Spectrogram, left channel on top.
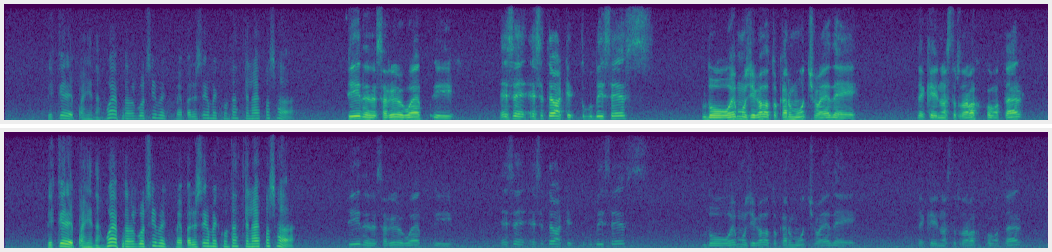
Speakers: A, on the right; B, on the left.
A: ¿de qué? De páginas web, algo así, me, me parece que me contaste la vez pasada.
B: Sí, de desarrollo web y ese, ese tema que tú dices lo hemos llegado a tocar mucho, ¿eh? De, de que nuestro trabajo como tal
